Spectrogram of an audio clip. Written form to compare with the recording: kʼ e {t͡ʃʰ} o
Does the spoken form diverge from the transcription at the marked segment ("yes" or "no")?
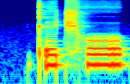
no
